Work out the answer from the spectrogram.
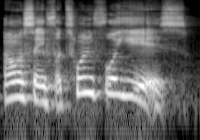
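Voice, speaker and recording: A woman's voice: medium pitch, expressive, moderate pace, low-quality recording. A middle-aged American woman chatting casually and bluntly in a rambling vlog while she eats, her mouth sometimes full. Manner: blunt, earthy. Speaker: vlogger.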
